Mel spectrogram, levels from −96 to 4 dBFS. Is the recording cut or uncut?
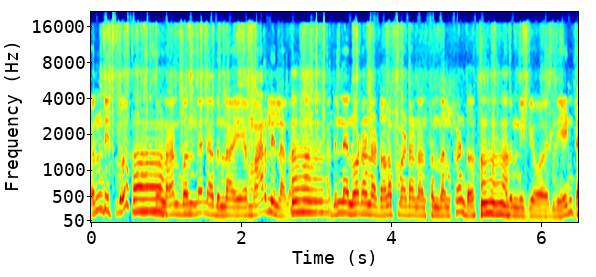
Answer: uncut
